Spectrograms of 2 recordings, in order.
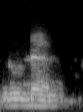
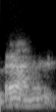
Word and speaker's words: Brunel: no es el bramel este es brunel los ingleses lo pronuncian bramel pero el apellido es francés su padre era francés originario de normandía fue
